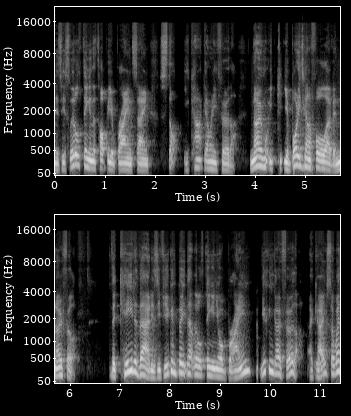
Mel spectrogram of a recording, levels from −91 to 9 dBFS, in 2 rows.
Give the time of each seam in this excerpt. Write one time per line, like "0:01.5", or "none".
0:09.8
